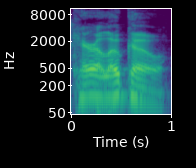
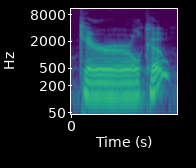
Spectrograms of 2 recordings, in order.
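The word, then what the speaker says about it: Carolco: Co I think so I mean that's how I always pronounce it as a kid because I saw a lot but it's definitely Carol coach but I was just like karaoke uh Carol Co was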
